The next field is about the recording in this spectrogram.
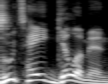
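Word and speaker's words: Roboute Guilliman: Rabute Gilliman.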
